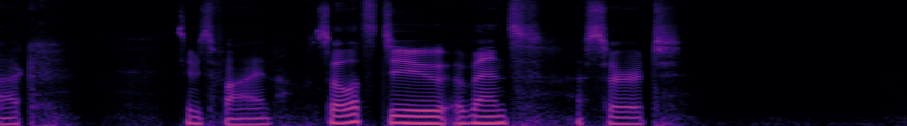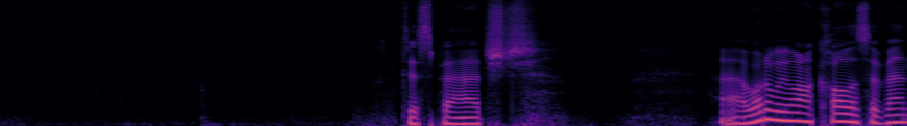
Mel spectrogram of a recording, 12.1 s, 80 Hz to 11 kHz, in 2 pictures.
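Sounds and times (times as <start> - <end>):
faint typing on computer keyboard: 0.5 - 1.2, 4.4 - 8.0.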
